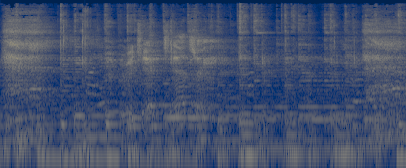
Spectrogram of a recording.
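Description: A man singing into a microphone while strumming a steel-string acoustic guitar in a live solo performance. The guitar keeps up a steady strummed rhythm under the voice throughout.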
